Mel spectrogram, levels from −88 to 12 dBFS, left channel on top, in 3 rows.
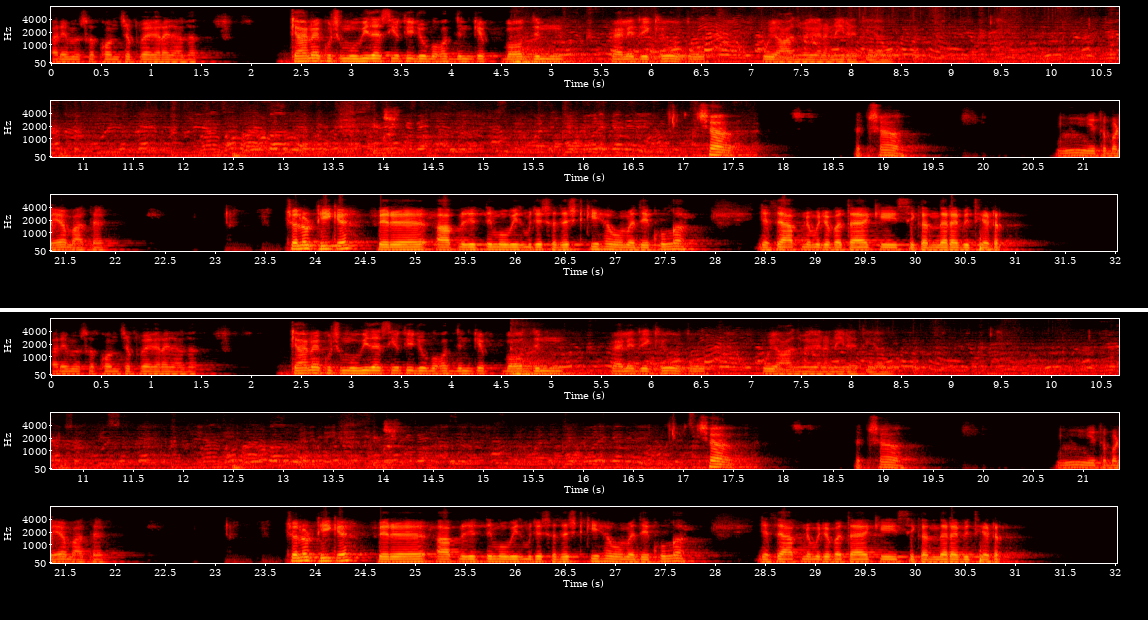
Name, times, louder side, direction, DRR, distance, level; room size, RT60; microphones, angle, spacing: voice 1, 0.0-1.8 2.4-5.2 5.6-6.8 7.1-8.5 14.0-14.1 17.1-17.5 18.1-18.2 18.7-19.2 20.7-21.9 23.1-23.2 23.7-30.9, left 2 dB, 20° left, 7 dB, 1.2 m, -32 dB
sound 1, 2.3-7.3, equal, 45° right, 6.9 m, -45 dB
sound 2, 4.6-17.8, left 2 dB, 50° left, 1.9 m, -44 dB
voice 2, 10.2-15.5 16.5-17.5, right 2 dB, 85° right, 7 dB, 4.9 m, -57 dB
19.5 x 18.5 x 7.9 m, 0.70 s
head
